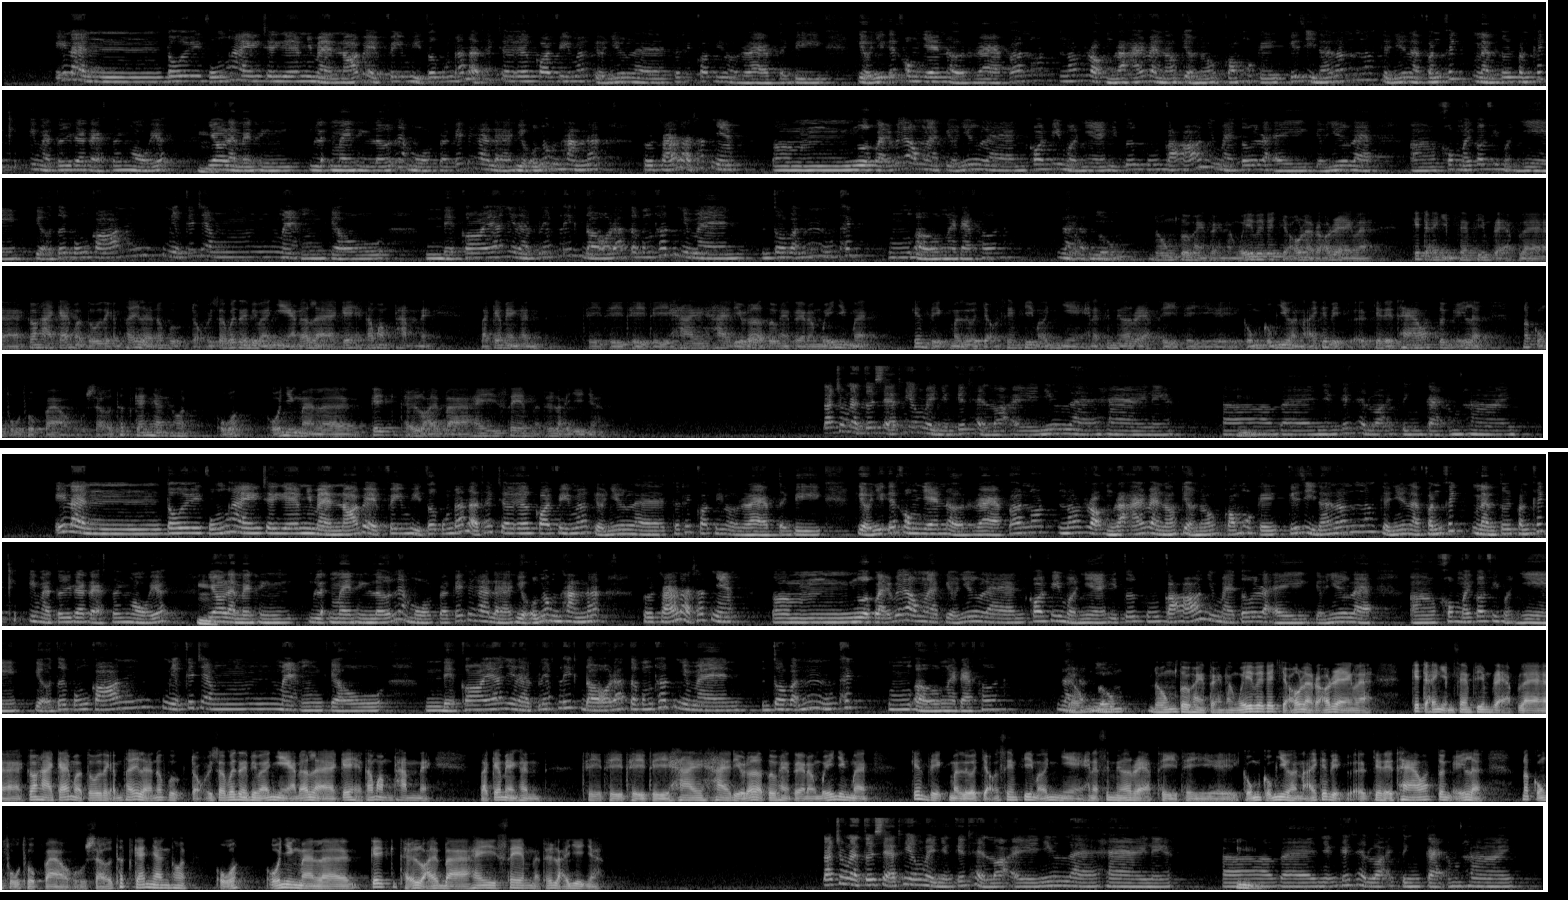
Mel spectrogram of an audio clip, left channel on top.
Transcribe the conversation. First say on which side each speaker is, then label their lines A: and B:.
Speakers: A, on the right; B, on the right.
A: ý là ừ, tôi cũng hay chơi game nhưng mà nói về phim thì tôi cũng rất là thích chơi coi phim á kiểu như là tôi thích coi phim ở rạp tại vì kiểu như cái không gian ở rạp á nó nó rộng rãi và nó kiểu nó có một cái cái gì đó nó nó kiểu như là phấn khích làm tôi phấn khích khi mà tôi ra rạp tôi ngồi á
B: Ừ.
A: do là màn hình màn hình lớn là một và cái thứ hai là hiệu ứng âm thanh á tôi khá là thích nha Ừm, ngược lại với ông là kiểu như là coi phim ở nhà thì tôi cũng có nhưng mà tôi lại kiểu như là Ờ, không mấy coi phim ở nhà kiểu tôi cũng có những cái trang mạng kiểu để coi á như là Netflix đồ đó tôi cũng thích nhưng mà tôi vẫn thích ừ, ở ngoài rạp hơn là
B: đúng
A: ở nhà
B: đúng đúng tôi hoàn toàn đồng ý với cái chỗ là rõ ràng là cái trải nghiệm xem phim rạp là có hai cái mà tôi cảm thấy là nó vượt trội so với xem phim ở nhà đó là cái hệ thống âm thanh này và cái màn hình thì thì thì thì hai hai điều đó là tôi hoàn toàn đồng ý nhưng mà cái việc mà lựa chọn xem phim ở nhà hay là xem phim ở rạp thì thì cũng cũng như hồi nãy cái việc ờ, chơi thể thao á tôi nghĩ là nó cũng phụ thuộc vào sở thích cá nhân thôi ủa ủa nhưng mà là cái, cái thể loại bà hay xem là thể loại gì
A: nói chung là tôi sẽ thiên về những cái thể loại như là hài nè à,
B: nhỉ
A: và những cái thể loại tình cảm hài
